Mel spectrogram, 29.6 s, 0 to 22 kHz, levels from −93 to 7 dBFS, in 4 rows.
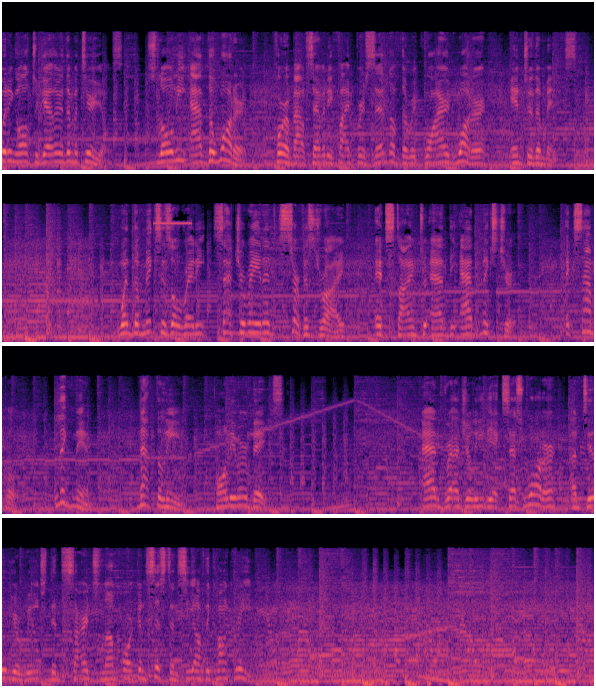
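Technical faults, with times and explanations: No technical faults can be heard anywhere in the clip. There is nothing to list with a time or an explanation.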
